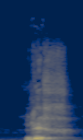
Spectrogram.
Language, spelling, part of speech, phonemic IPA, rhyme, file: Dutch, lig, verb, /lɪx/, -ɪx, Nl-lig.ogg
- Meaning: inflection of liggen: 1. first-person singular present indicative 2. second-person singular present indicative 3. imperative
